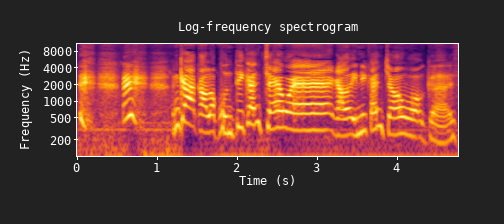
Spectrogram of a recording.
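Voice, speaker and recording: A woman's voice: high-pitched, animated, a little slow, a bit bright, slight background noise. A woman vlogging outdoors, teasing and laughing hard while she comments on a friend. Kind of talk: casual commentary while filming.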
